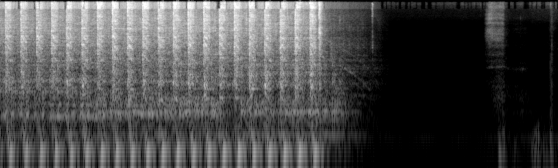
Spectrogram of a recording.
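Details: Turbo Suzuki Forenza after new turbo, header and stage one clutch, fuel pump fuse pulled to prime: even starter rhythm about five beats a second for four seconds with no firing; normal cranking without start.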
